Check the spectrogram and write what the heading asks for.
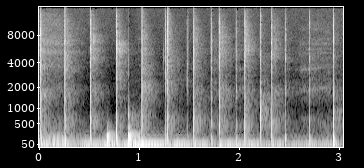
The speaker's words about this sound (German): Ähm, da, da klatschen wir jetzt einfach mal.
